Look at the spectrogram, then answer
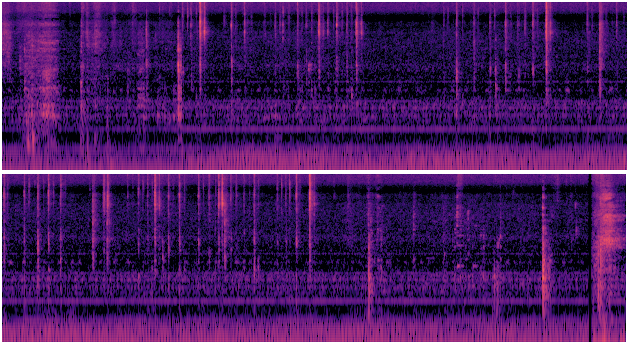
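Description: Steady computer-keyboard typing runs for the whole stretch as a newsletter gets written, with close, continuous rapid key clicks over a low room hum and no talking.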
